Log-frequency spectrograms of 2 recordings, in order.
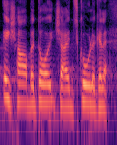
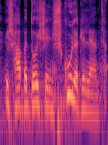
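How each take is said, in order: First: German said in a flat English accent, "Ich habe Deutsch in Schule gelernt" with no German sounds; half-hearted English-accented German. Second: Committed German pronunciation, "Ich habe Deutsch in Schule gelernt" with throaty ch and rolled vowels; full German accent. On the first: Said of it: "You can't go". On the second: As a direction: get into character, proper German accent. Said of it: "You gotta go for it". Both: Shown as a demonstration.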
